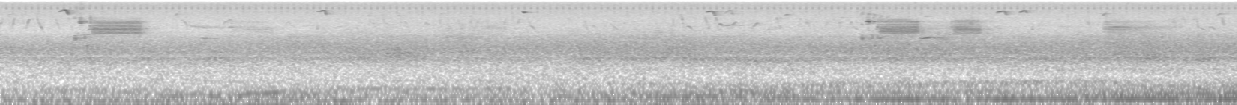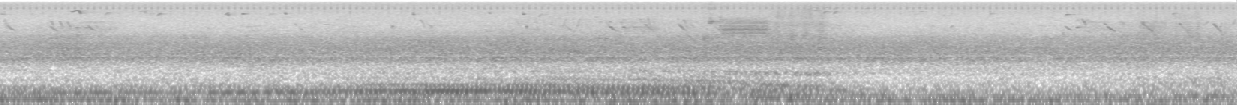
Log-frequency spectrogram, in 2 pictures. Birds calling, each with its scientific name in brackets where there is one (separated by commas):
Red-winged Blackbird (Agelaius phoeniceus), American Goldfinch (Spinus tristis), Northern Cardinal (Cardinalis cardinalis), Tufted Titmouse (Baeolophus bicolor)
